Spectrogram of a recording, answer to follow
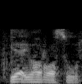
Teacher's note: يبدل السين بصاد، وده عشان تفخيم ما قبلها الرسول، صح؟ بالزبط. · Term: السين بيبدل صاد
